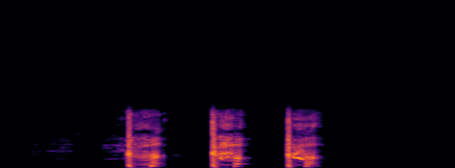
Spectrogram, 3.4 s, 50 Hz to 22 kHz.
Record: {"three_cough_length": "3.4 s", "three_cough_amplitude": 31958, "three_cough_signal_mean_std_ratio": 0.32, "survey_phase": "beta (2021-08-13 to 2022-03-07)", "age": "45-64", "gender": "Female", "wearing_mask": "Yes", "symptom_sore_throat": true, "smoker_status": "Never smoked", "respiratory_condition_asthma": false, "respiratory_condition_other": false, "recruitment_source": "Test and Trace", "submission_delay": "2 days", "covid_test_result": "Positive", "covid_test_method": "RT-qPCR", "covid_ct_value": 20.5, "covid_ct_gene": "ORF1ab gene", "covid_ct_mean": 20.7, "covid_viral_load": "170000 copies/ml", "covid_viral_load_category": "Low viral load (10K-1M copies/ml)"}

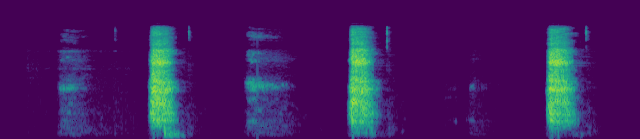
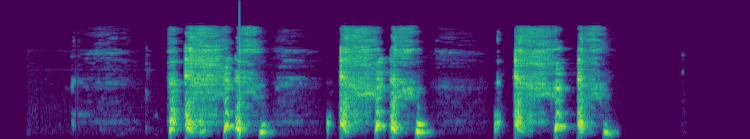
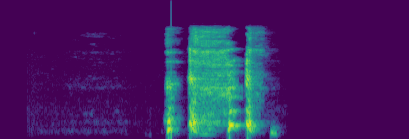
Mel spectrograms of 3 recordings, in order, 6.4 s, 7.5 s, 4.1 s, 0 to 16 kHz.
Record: {"exhalation_length": "6.4 s", "exhalation_amplitude": 31562, "exhalation_signal_mean_std_ratio": 0.25, "three_cough_length": "7.5 s", "three_cough_amplitude": 32767, "three_cough_signal_mean_std_ratio": 0.38, "cough_length": "4.1 s", "cough_amplitude": 29436, "cough_signal_mean_std_ratio": 0.27, "survey_phase": "beta (2021-08-13 to 2022-03-07)", "age": "18-44", "gender": "Female", "wearing_mask": "No", "symptom_none": true, "smoker_status": "Never smoked", "respiratory_condition_asthma": false, "respiratory_condition_other": false, "recruitment_source": "REACT", "submission_delay": "3 days", "covid_test_result": "Negative", "covid_test_method": "RT-qPCR"}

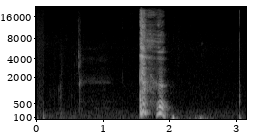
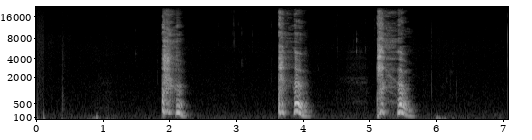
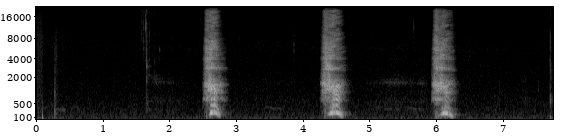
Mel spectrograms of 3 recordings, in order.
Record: {"cough_length": "3.2 s", "cough_amplitude": 2833, "cough_signal_mean_std_ratio": 0.26, "three_cough_length": "7.1 s", "three_cough_amplitude": 3043, "three_cough_signal_mean_std_ratio": 0.28, "exhalation_length": "7.8 s", "exhalation_amplitude": 3082, "exhalation_signal_mean_std_ratio": 0.27, "survey_phase": "beta (2021-08-13 to 2022-03-07)", "age": "65+", "gender": "Female", "wearing_mask": "No", "symptom_runny_or_blocked_nose": true, "symptom_onset": "8 days", "smoker_status": "Never smoked", "respiratory_condition_asthma": false, "respiratory_condition_other": false, "recruitment_source": "REACT", "submission_delay": "2 days", "covid_test_result": "Negative", "covid_test_method": "RT-qPCR"}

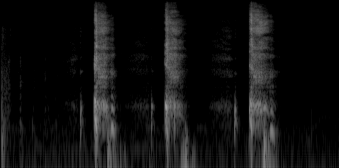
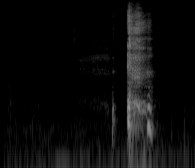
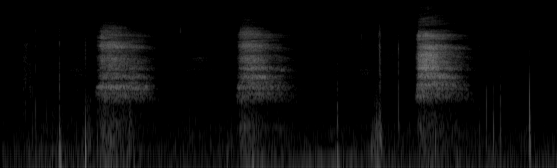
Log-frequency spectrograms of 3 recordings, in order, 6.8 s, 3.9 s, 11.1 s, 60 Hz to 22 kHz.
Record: {"three_cough_length": "6.8 s", "three_cough_amplitude": 5334, "three_cough_signal_mean_std_ratio": 0.32, "cough_length": "3.9 s", "cough_amplitude": 4553, "cough_signal_mean_std_ratio": 0.26, "exhalation_length": "11.1 s", "exhalation_amplitude": 1504, "exhalation_signal_mean_std_ratio": 0.38, "survey_phase": "beta (2021-08-13 to 2022-03-07)", "age": "45-64", "gender": "Female", "wearing_mask": "No", "symptom_none": true, "smoker_status": "Never smoked", "respiratory_condition_asthma": false, "respiratory_condition_other": false, "recruitment_source": "REACT", "submission_delay": "1 day", "covid_test_result": "Negative", "covid_test_method": "RT-qPCR", "influenza_a_test_result": "Negative", "influenza_b_test_result": "Negative"}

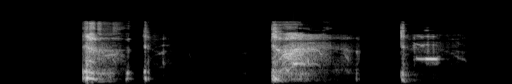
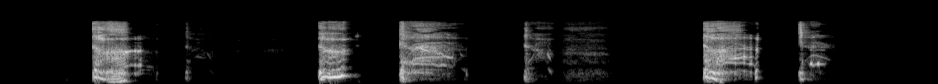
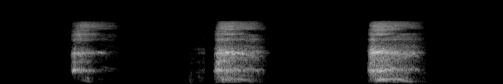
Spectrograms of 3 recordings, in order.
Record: {"cough_length": "5.1 s", "cough_amplitude": 32768, "cough_signal_mean_std_ratio": 0.35, "three_cough_length": "9.4 s", "three_cough_amplitude": 32768, "three_cough_signal_mean_std_ratio": 0.36, "exhalation_length": "5.0 s", "exhalation_amplitude": 20068, "exhalation_signal_mean_std_ratio": 0.36, "survey_phase": "beta (2021-08-13 to 2022-03-07)", "age": "45-64", "gender": "Female", "wearing_mask": "No", "symptom_cough_any": true, "symptom_new_continuous_cough": true, "symptom_runny_or_blocked_nose": true, "symptom_shortness_of_breath": true, "symptom_sore_throat": true, "symptom_fatigue": true, "symptom_fever_high_temperature": true, "symptom_headache": true, "symptom_other": true, "symptom_onset": "6 days", "smoker_status": "Ex-smoker", "respiratory_condition_asthma": false, "respiratory_condition_other": false, "recruitment_source": "Test and Trace", "submission_delay": "2 days", "covid_test_result": "Positive", "covid_test_method": "RT-qPCR", "covid_ct_value": 19.2, "covid_ct_gene": "ORF1ab gene"}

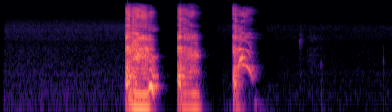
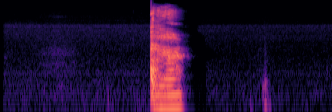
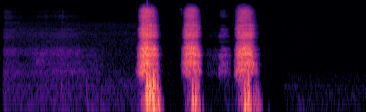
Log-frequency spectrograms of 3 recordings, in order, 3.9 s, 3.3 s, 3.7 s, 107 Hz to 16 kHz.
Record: {"three_cough_length": "3.9 s", "three_cough_amplitude": 32716, "three_cough_signal_mean_std_ratio": 0.32, "cough_length": "3.3 s", "cough_amplitude": 32612, "cough_signal_mean_std_ratio": 0.23, "exhalation_length": "3.7 s", "exhalation_amplitude": 32735, "exhalation_signal_mean_std_ratio": 0.28, "survey_phase": "beta (2021-08-13 to 2022-03-07)", "age": "18-44", "gender": "Female", "wearing_mask": "No", "symptom_none": true, "smoker_status": "Never smoked", "respiratory_condition_asthma": false, "respiratory_condition_other": false, "recruitment_source": "REACT", "submission_delay": "0 days", "covid_test_result": "Negative", "covid_test_method": "RT-qPCR", "influenza_a_test_result": "Negative", "influenza_b_test_result": "Negative"}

